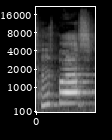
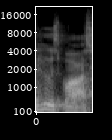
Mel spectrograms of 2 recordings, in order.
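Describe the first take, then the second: First: High, loud challenge; mock bossy shout. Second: Said in the usual way. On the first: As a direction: demand it at full volume, playfully bossy. Mock bossing the rose around.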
